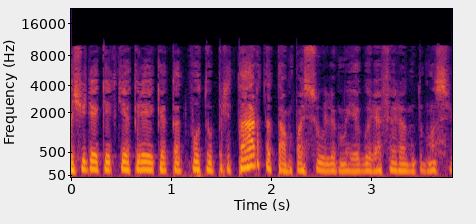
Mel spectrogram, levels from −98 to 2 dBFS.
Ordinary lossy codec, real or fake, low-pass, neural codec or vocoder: AAC, 32 kbps; real; 9.9 kHz; none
